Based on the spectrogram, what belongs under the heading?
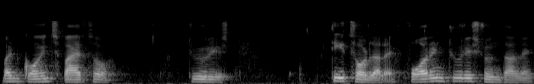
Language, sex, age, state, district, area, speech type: Goan Konkani, male, 18-30, Goa, Salcete, rural, spontaneous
